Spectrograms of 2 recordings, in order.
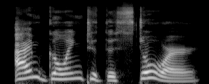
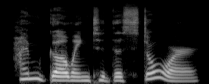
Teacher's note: We stress going and store. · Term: word stress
